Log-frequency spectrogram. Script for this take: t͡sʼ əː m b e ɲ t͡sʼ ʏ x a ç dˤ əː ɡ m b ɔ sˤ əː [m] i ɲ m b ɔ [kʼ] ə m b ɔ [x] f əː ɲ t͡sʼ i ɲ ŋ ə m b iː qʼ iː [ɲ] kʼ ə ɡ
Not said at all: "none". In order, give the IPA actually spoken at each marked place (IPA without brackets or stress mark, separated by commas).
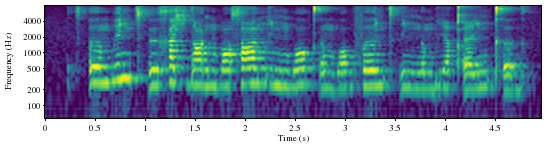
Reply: m, kʼ, ɡ, ɲ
